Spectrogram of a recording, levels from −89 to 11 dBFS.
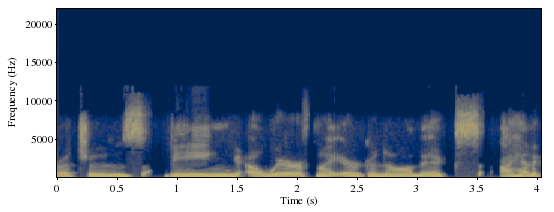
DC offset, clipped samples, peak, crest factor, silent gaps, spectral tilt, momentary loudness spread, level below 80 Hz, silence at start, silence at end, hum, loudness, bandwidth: under 0.1%; under 0.1%; -4 dBFS; 10 dB; none; -5.5 dB/octave; 4 LU; -48 dBFS; 0 s; 0 s; none; -14 LUFS; 10.5 kHz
